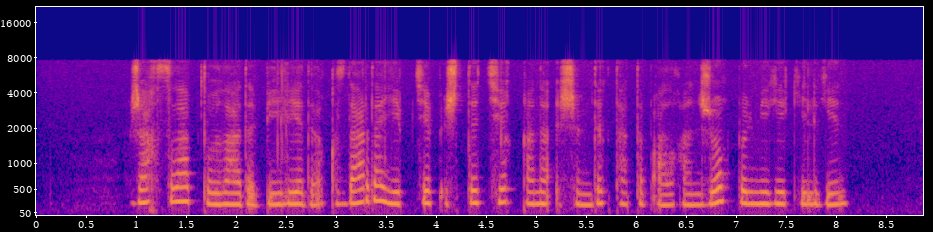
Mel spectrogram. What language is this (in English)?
Kazakh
